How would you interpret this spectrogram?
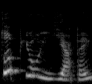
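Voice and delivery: loud, thick, strong put-on British accent. Telling another player to stop talking: strong british accent. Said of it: "That was a strong British accent".

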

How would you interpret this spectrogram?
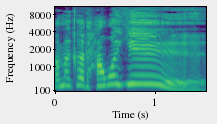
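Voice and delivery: very high, swooping, sing-song receptionist voice. The speaker shows how front-of-house and HR women greet people, imitating their voice. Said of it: "they have this type of voice".

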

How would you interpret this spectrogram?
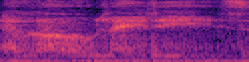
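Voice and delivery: mock-seductive quiet voice. Talking to the camera in a quiet mood, in a put-on sexy quiet voice. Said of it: "Don't I sound so sexy when I'm quiet?".

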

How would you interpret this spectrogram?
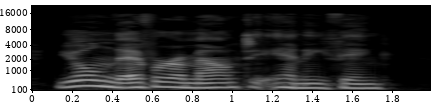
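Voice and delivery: ordinary delivery

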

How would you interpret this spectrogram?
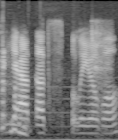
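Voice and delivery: low, soft, dry deadpan with no reaction. As Riva, responding to another character's story, Riva deadpanning. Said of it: "Riva just kind of deadpans and goes".

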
